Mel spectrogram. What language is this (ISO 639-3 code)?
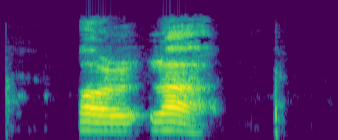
tha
